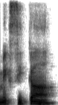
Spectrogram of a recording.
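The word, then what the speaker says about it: mexicain: আপনার নাজাল সাউন্ড তাহলে কি হবে? মেক্সিকা, একসাথে হবে না? CIN কা, মেক্সিকা, হ্যাঁ।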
